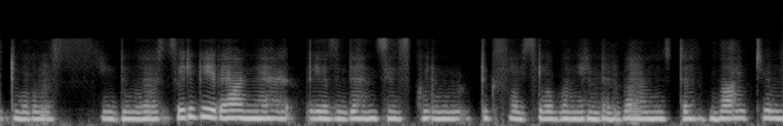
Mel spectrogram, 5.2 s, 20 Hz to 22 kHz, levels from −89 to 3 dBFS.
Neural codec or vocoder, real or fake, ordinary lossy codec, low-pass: codec, 16 kHz, 0.5 kbps, FreqCodec, smaller model; fake; MP3, 96 kbps; 7.2 kHz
